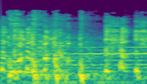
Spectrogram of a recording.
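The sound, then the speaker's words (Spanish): A person imitates a churchgoer at mass having a fit of coughing, a quick run of five or six harsh, fairly loud coughs in steady rhythm, with no talking in between. “Entra al templo y tose.”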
